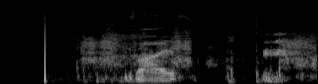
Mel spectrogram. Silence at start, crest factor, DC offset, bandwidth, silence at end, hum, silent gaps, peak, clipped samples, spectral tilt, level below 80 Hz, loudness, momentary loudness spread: 0.45 s; 28 dB; under 0.1%; 16 kHz; 0 s; none; none; -8 dBFS; under 0.1%; -5.5 dB/octave; -78 dBFS; -34 LUFS; 20 LU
